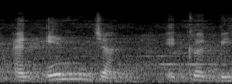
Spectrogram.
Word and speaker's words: indyan: up so he or she is called an engine it could be spelled in the end as an Indian but pronounced engine there's no official spelling to it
